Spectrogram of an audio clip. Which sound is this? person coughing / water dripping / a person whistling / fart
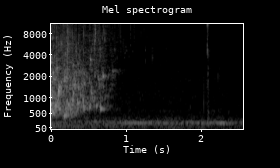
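water dripping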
